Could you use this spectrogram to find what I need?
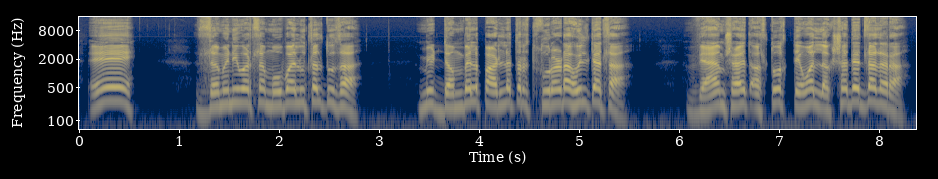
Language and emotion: Marathi, angry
